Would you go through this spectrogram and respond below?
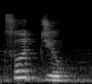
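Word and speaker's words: Tzuyu: Este nombre no sé cómo pronunciarlo, pero según es así, Suju de Twice. Suju, ¿no? Porque empieza con T.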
